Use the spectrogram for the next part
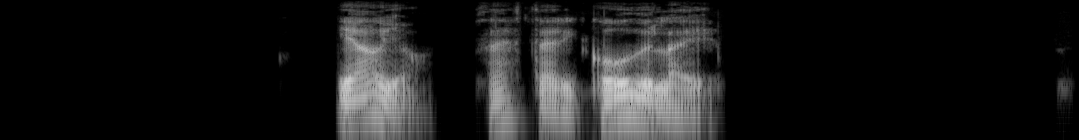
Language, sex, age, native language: Icelandic, male, 30-39, Icelandic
